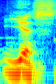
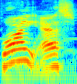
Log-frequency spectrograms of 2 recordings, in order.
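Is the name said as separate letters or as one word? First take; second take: one word; separate letters. First: It is said as a single word, yes. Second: It is said as two separate letter names. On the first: "is it pronounced like y- yes" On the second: "is it Y S"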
